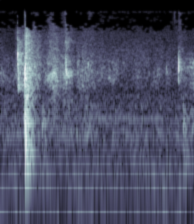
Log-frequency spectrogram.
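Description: A person's mouth while eating a very sour pickled star gooseberry: a few short wet clicks and one louder smack early on, then quiet chewing.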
